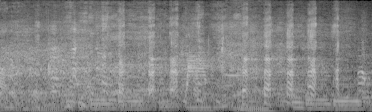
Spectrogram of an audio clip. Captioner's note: laughing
